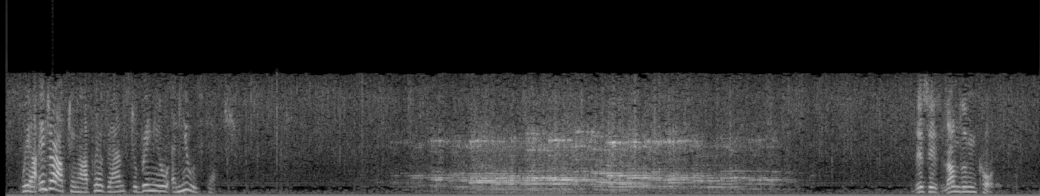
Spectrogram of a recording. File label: Death Announcement BBC; Hitlers; bruckner third reich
